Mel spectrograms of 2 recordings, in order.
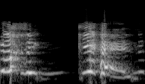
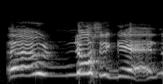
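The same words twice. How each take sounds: First: Much higher, louder, slow howl on Not again; a second, louder sob-shout; sobbing shout. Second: High, loud wail of not again with a crying break; a first sob before the louder cry; sobbing. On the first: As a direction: cry it out as the despair peaks. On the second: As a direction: let the tears come into the words. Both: Acted. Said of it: "Missus Carter began to sob".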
